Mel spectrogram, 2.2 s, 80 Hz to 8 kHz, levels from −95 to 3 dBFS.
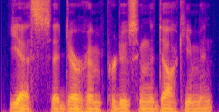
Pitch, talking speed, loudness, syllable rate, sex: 90 Hz, 165 wpm, -16 LUFS, 5.4 syllables/s, male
